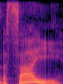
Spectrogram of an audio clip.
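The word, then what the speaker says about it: açaí: A-C-A-I. – Acai? Is that what you're It's acai. – Acai, oh. – And I saw so many different pronunciations of this. So some people will say acai, acai, or just acai, but you actually stress the last syllable of E. So it's acai.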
